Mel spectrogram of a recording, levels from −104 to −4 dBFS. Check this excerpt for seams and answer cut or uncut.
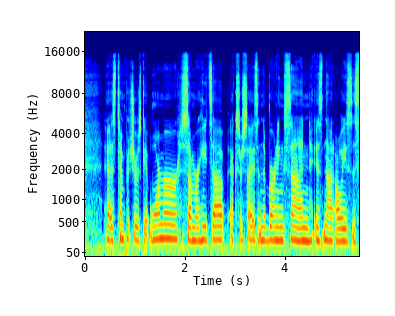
uncut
